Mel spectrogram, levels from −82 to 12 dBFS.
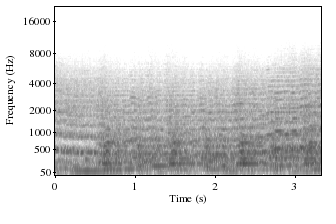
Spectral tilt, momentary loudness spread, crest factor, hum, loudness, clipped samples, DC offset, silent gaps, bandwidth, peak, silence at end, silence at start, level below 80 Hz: -7.5 dB/octave; 4 LU; 14 dB; none; -26 LUFS; under 0.1%; under 0.1%; none; 9.8 kHz; -10 dBFS; 0 s; 0 s; -44 dBFS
